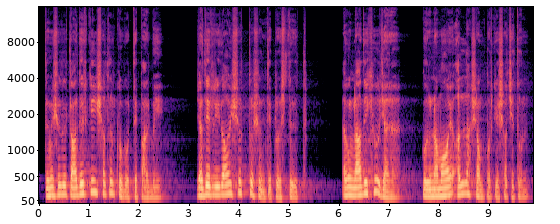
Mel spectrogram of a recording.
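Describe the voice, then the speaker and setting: A man gives a solemn, scripted recitation of translated scripture in a measured, declamatory way. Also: on the high side, mellow. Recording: long hall-like reverb.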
